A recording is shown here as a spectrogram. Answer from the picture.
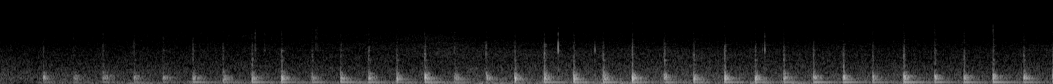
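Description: Percussion music: evenly spaced knocking strokes, about three a second, with a low bass tone that comes in about two seconds in and pulses with the beat.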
